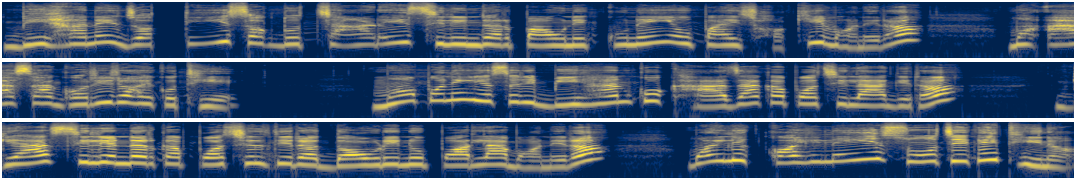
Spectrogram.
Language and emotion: Nepali, surprised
